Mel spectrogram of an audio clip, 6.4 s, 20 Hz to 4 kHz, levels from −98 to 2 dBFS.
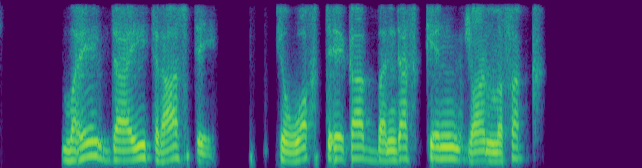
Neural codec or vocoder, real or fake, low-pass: codec, 16 kHz, 1.1 kbps, Voila-Tokenizer; fake; 3.6 kHz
